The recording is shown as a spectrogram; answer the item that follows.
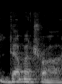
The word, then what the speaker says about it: Demetra: Another one, Bob, would be Shellyak's Demetra. At least that's how that's how Francois pronounces it. So that's how I pronounce it.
